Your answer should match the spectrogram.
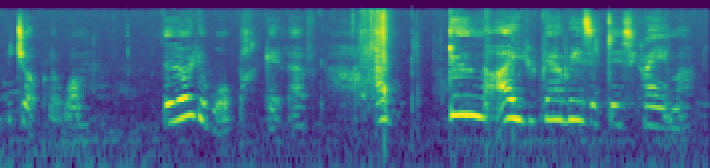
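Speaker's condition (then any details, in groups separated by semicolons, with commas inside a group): Cerebral palsy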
